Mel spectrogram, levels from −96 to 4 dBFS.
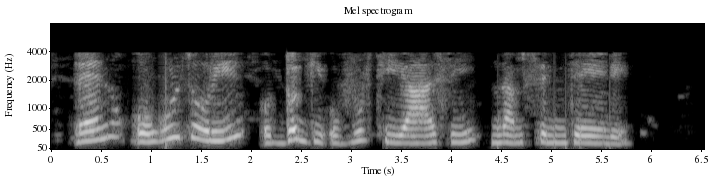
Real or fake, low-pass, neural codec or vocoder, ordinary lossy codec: fake; 7.2 kHz; vocoder, 44.1 kHz, 128 mel bands, Pupu-Vocoder; AAC, 16 kbps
